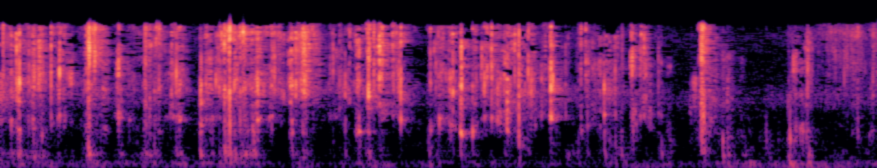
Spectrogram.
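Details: Close-up eating sounds from a dog in ASMR style: loud, crackly crunches come in short clusters, with brief gaps of softer munching between them.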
